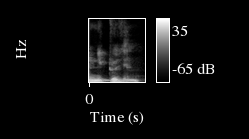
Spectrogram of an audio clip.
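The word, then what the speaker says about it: pnictogen: और कलेक्टिवली अगर इसको देखा जाए तो इसको बोलते हैं निकोजेन। पी साइलेंट है।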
